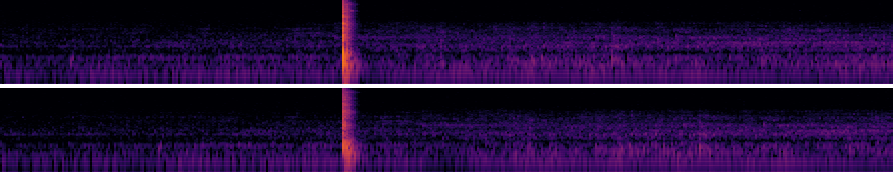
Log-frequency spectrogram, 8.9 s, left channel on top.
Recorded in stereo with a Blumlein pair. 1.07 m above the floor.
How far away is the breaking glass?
About 0.5 m.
